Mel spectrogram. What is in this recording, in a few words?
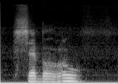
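"seborroe", Dutch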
